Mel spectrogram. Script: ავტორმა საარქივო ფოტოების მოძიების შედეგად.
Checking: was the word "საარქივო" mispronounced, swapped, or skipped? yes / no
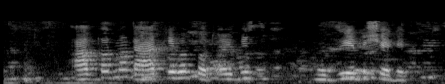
no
